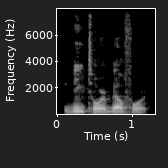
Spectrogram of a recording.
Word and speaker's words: Vitor Belfort: Vitor Belfort. – How you say it? – Vitor Belfort.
